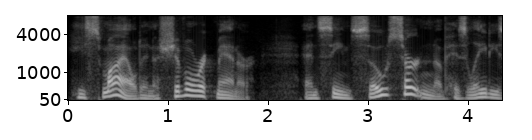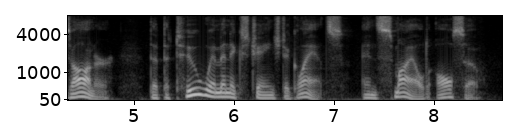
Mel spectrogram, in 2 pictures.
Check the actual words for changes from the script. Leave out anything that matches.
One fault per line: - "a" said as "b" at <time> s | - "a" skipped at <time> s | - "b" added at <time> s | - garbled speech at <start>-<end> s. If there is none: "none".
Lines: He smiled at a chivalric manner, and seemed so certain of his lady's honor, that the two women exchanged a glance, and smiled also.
- "at" said as "in" at 0.7 s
